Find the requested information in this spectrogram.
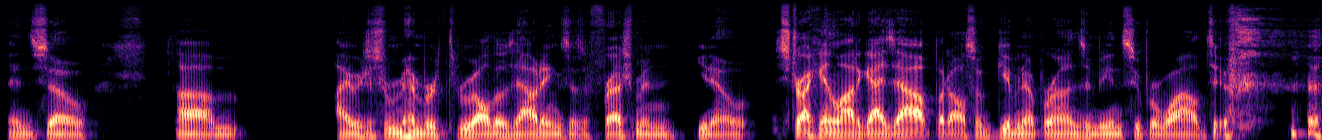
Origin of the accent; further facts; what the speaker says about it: San Diego, California, United States; I was a Cali kid. I was from San Diego.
